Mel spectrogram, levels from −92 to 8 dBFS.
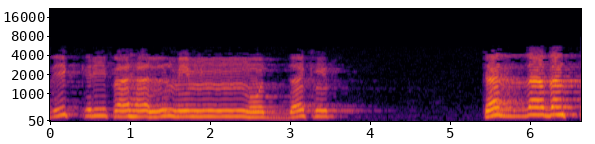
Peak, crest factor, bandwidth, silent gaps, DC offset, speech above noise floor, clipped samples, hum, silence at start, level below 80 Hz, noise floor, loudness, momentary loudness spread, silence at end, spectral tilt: -4 dBFS; 18 dB; 5.6 kHz; none; under 0.1%; 51 dB; under 0.1%; none; 0 s; -76 dBFS; -70 dBFS; -20 LUFS; 10 LU; 0 s; -10.5 dB/octave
